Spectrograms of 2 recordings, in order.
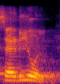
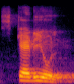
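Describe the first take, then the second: First: It begins with an sh sound. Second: It begins with an sk sound. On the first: "British speaker pronounce the word शेड्यूल" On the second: "American प्रोनाउन स्केड्यूल, क"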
